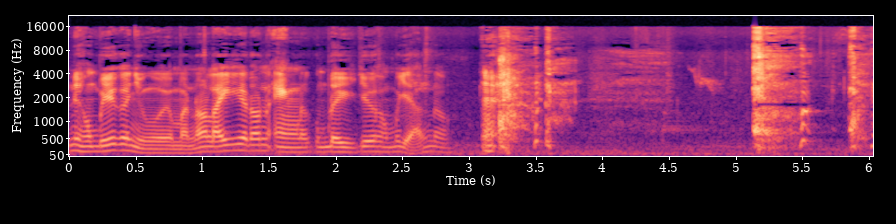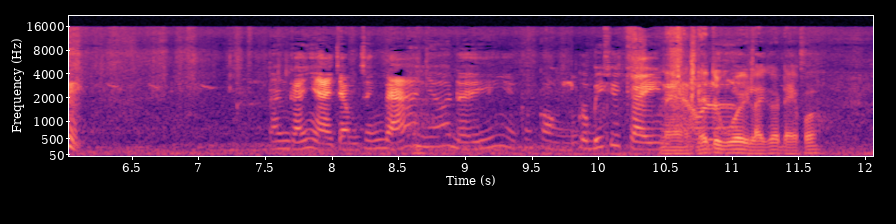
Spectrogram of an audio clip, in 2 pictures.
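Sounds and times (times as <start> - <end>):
person coughing: 3.1 - 3.9, 5.1 - 6.2.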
